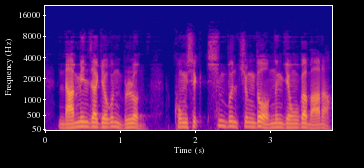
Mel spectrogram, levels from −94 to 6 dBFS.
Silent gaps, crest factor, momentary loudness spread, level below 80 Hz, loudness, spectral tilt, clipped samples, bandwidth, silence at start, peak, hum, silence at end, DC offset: none; 20 dB; 11 LU; -58 dBFS; -25 LUFS; -7 dB/octave; under 0.1%; 9.6 kHz; 0.2 s; -4 dBFS; none; 0 s; under 0.1%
